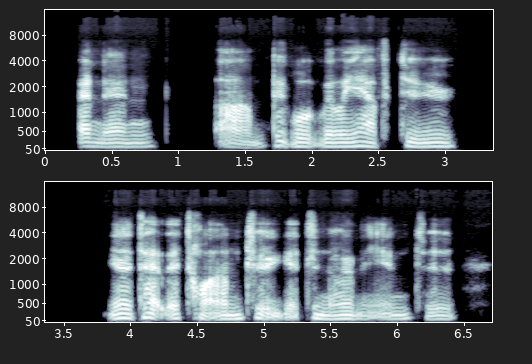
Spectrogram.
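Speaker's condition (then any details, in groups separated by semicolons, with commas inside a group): Cerebral palsy; present from birth, full-time power wheelchair user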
